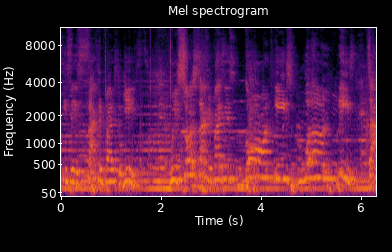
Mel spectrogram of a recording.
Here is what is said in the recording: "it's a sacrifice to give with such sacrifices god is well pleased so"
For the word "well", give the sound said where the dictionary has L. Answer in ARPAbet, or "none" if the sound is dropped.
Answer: N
